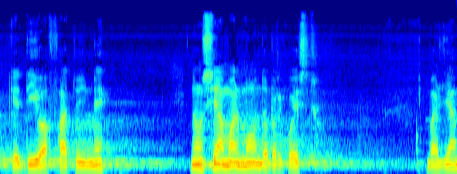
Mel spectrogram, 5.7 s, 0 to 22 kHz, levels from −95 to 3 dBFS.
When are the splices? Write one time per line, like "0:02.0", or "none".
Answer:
0:02.3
